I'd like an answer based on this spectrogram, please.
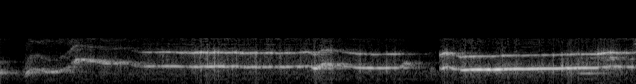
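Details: A small female husky, usually very quiet, howls in long, sustained tones that rise, hold steady, then break and resume.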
